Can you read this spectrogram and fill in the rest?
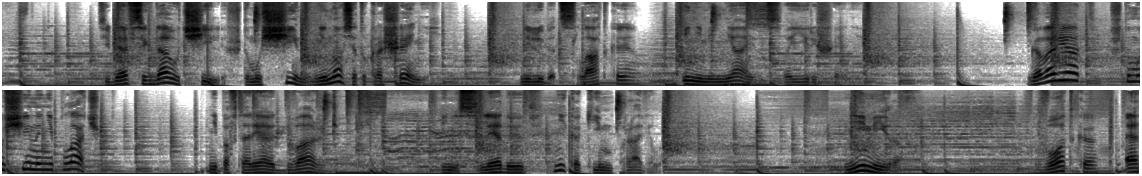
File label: Russian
